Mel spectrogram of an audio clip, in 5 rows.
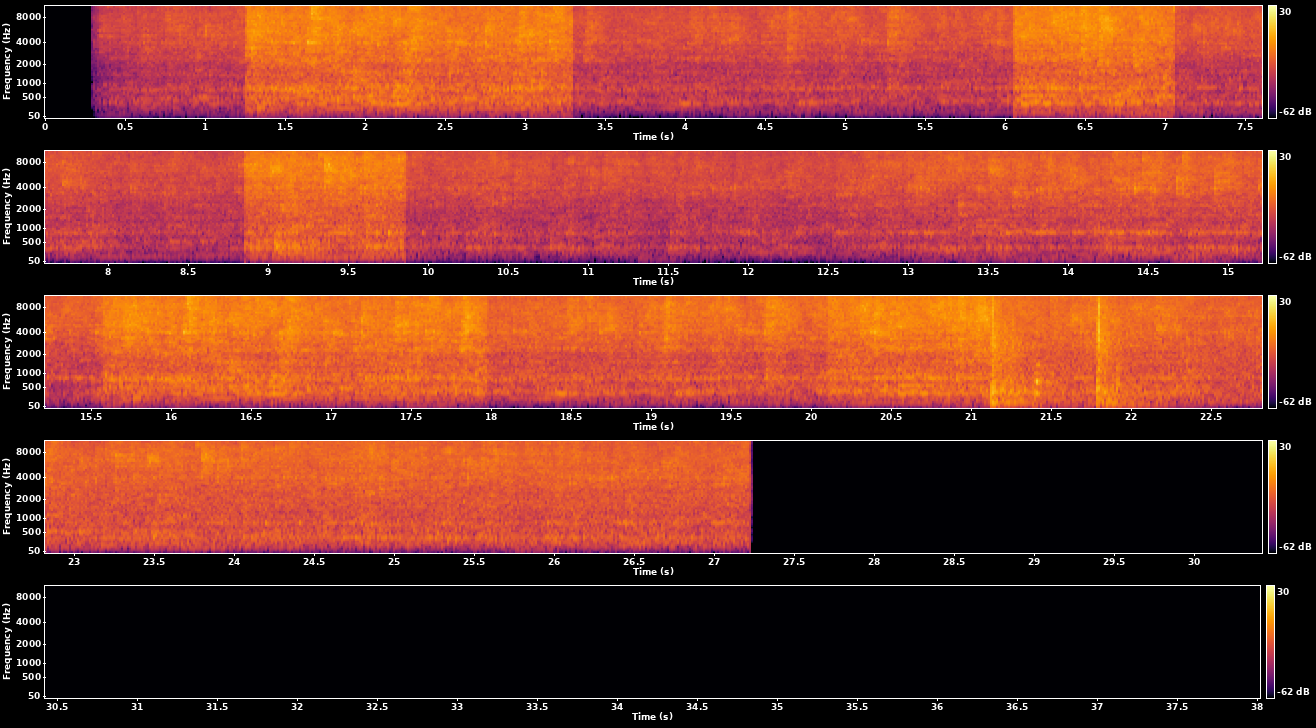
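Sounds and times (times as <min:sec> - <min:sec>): water rushing in bursts: 0:00.4 - 0:27.2
sharp knocks: 0:21.1 - 0:22.6.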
